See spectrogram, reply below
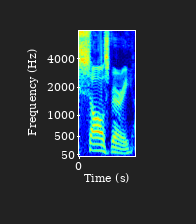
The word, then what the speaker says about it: Salisbury: It is Salisbury. I mispronounced it the first time around. I get to redeem myself.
